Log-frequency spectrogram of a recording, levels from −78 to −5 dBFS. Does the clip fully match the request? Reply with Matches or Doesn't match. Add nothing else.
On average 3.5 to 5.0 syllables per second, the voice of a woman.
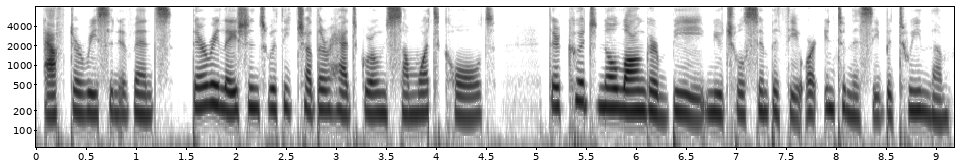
Matches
